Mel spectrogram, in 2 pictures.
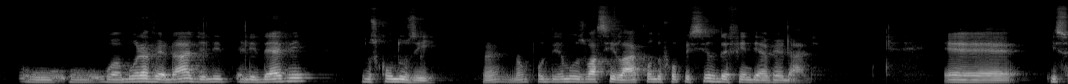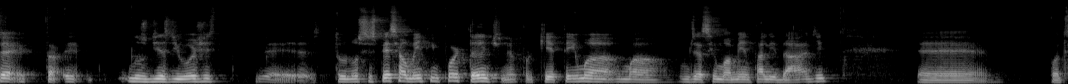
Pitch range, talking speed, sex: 110-135 Hz, 125 wpm, male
